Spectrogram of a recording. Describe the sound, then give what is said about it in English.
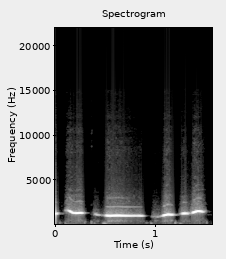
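A person whistles a short tune, several clear sustained notes gliding between pitches in a bouncy phrase, fairly loud with no talking. “Or it's like, so I like the whistling a tune idea, though, because, you know, he's just down there like...”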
